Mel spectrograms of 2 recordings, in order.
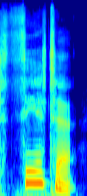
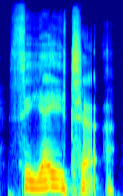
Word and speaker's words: theatre: Thus, in the word theatre, the stress of the voice should be on the letter E and first syllable the, and in contrary on the first syllable con. How shocking it is to hear people say contrary, theatre.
